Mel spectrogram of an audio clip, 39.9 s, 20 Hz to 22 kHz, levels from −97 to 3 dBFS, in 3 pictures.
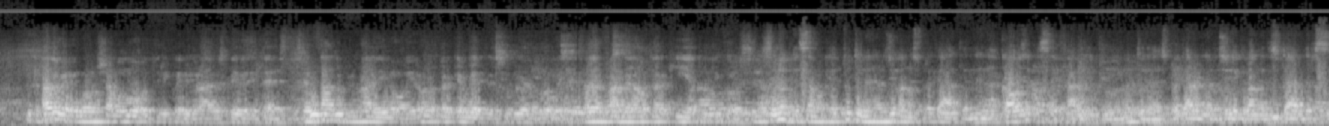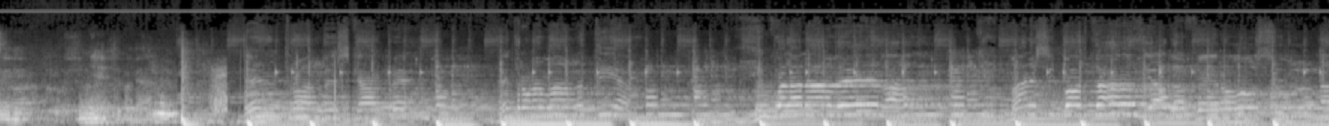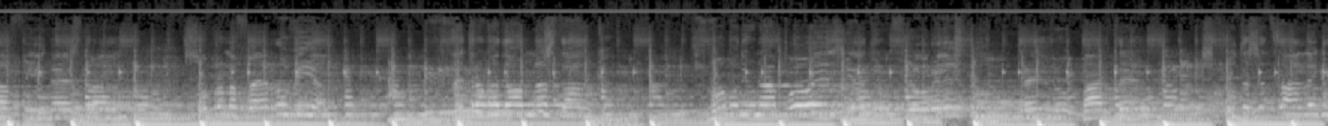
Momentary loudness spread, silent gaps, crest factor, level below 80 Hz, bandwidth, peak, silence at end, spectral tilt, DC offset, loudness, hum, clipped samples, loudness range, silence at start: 6 LU; none; 16 dB; -22 dBFS; 16.5 kHz; 0 dBFS; 0 s; -8.5 dB/octave; under 0.1%; -18 LUFS; none; under 0.1%; 2 LU; 0 s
